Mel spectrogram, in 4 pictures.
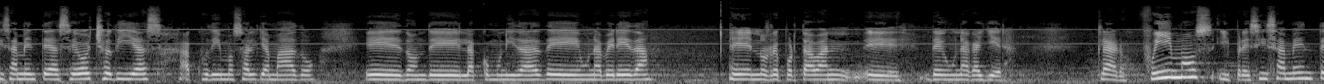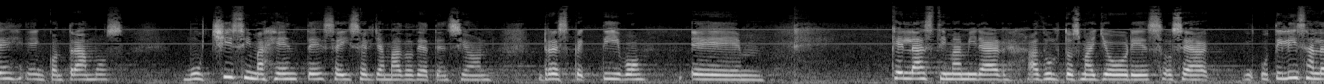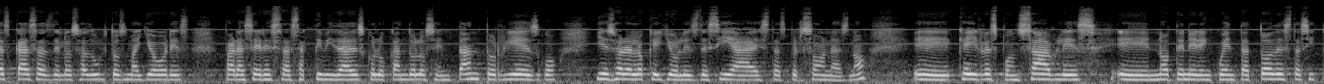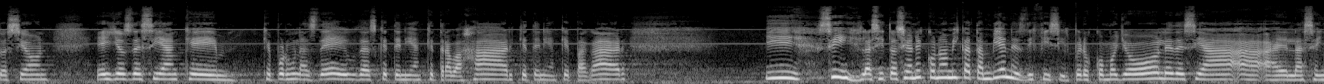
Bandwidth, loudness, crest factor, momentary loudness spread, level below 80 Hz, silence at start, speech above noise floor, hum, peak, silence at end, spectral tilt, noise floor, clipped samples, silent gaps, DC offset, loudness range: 16.5 kHz; -16 LUFS; 16 dB; 14 LU; -46 dBFS; 0 s; 21 dB; none; 0 dBFS; 0 s; -3.5 dB/octave; -37 dBFS; under 0.1%; none; under 0.1%; 5 LU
